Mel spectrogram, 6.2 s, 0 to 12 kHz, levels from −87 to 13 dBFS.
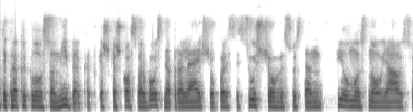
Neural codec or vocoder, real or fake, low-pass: none; real; 10.8 kHz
